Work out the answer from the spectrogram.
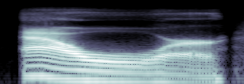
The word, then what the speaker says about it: hour: Silent in hour, but pronounced in house, house.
